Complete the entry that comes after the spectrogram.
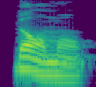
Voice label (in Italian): "domo", vocabolario dialettale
